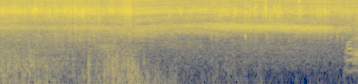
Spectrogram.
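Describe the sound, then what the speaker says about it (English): Water gushes steadily from a hose onto freshly added garden soil outdoors, a close, continuous hiss and splash that holds at an even level throughout. "I'm going to wet this soil down here because I just put this new soil in."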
